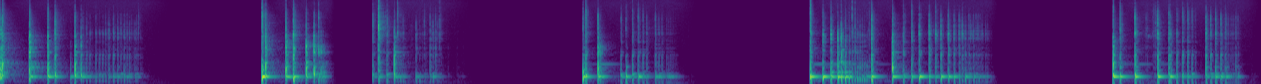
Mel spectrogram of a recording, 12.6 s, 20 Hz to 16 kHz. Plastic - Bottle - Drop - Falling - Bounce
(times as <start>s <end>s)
0.0s 1.5s, 2.6s 4.5s, 8.1s 10.0s, 11.2s 12.5s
